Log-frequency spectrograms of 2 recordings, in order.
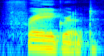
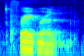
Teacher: Fragrant. So lengthen your fray syllable and then go very short and light on your grunt syllable, fragrant. You may notice that sometimes I don't say fragrant with a strong released T at the end. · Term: schwa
